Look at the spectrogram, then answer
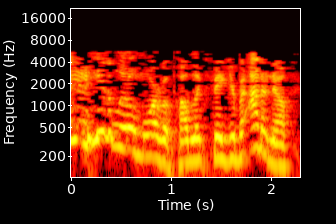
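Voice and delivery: usual speaking voice

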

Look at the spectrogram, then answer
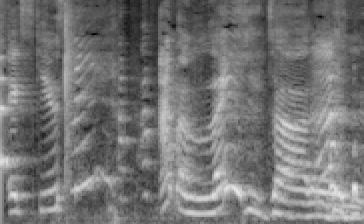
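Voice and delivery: high, drawn-out mock indignation through laughter; mock offended. Teased about getting around, mock-offended lady. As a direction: play the scandalized lady, half laughing.

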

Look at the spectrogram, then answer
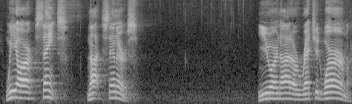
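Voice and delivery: high, loud, emphatic preacher; preaching at full force. Acted. Preacher urging the congregation, full-force preaching. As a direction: drive each line home from the pulpit.

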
